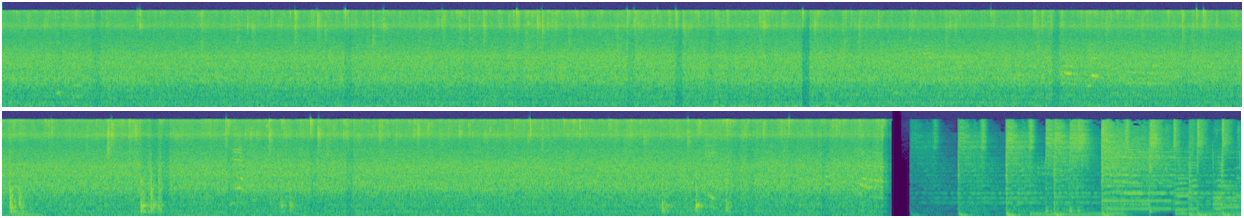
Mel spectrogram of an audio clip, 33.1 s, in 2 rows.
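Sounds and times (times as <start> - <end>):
heavy rain hissing: 0.0 - 28.4.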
